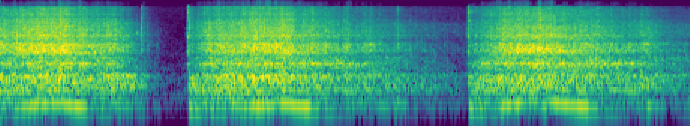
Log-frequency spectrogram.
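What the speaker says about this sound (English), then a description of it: "I'll pop this on the blender" Blender pureeing apricots with a little sugar, whirring in three loud bursts with brief pauses between them as the motor cuts off and restarts.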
